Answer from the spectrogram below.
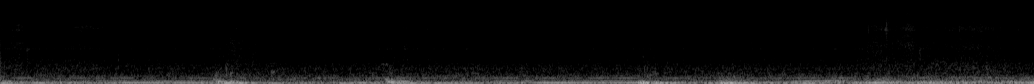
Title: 22 polestar 2 performance making a knocking noise when turning at low speed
